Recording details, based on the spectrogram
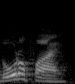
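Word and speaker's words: notify: 비었음이 있습니다 어떻게 들렸어 원래 말하면 노티파이인데요 이제 통제하다 알려주는 겁니다 그런데 발음은 노로파이 노로파이 다시 한번 들어보세요 안내해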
